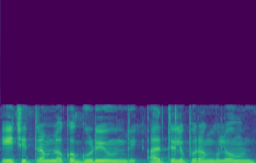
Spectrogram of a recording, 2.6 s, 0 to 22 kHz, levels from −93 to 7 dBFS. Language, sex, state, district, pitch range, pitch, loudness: Telugu, female, Telangana, Mahabubabad, 195-200 Hz, 195 Hz, -17 LUFS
